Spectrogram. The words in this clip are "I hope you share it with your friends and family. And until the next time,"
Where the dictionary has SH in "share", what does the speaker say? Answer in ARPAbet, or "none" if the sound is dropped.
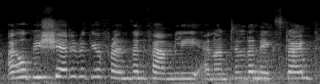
SH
